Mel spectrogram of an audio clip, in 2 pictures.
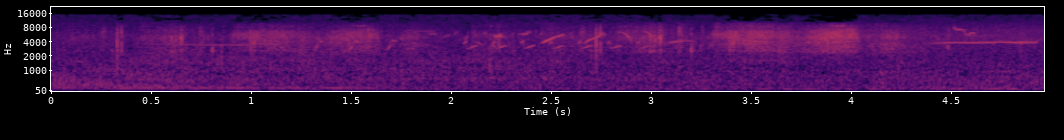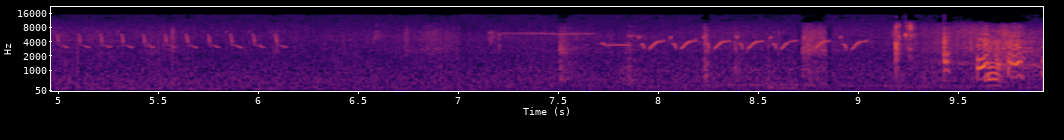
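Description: Small bird chirping, with short high chirps and a quick run of repeated chirps about halfway through, growing louder near the end.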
